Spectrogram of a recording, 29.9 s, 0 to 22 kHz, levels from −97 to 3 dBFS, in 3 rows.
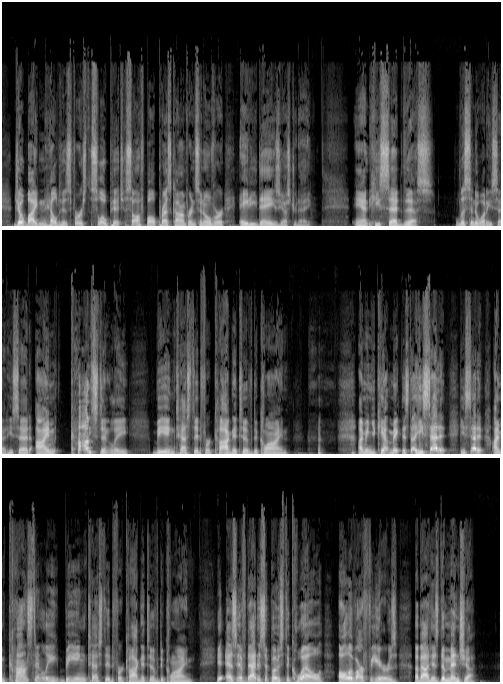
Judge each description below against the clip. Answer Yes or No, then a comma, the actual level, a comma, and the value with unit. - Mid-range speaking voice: Yes, medium, 155 Hz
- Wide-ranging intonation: Yes, wide, 7.8 semitones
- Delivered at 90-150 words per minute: Yes, slow, 135 wpm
